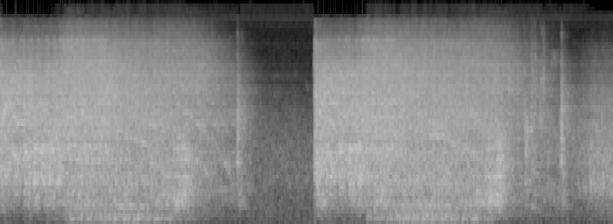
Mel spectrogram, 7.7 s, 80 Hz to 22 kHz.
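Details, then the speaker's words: 1966 Chevelle with LS2 conversion and 6-speed, fuel pump heard priming: two long steady starter cranks of about three seconds each, engine turns freely but never fires; fuel injectors suspected, unconfirmed. Crank no-start. "I hear the gas pump there it goes let's see what happens [Music] not gonna work not gonna run"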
